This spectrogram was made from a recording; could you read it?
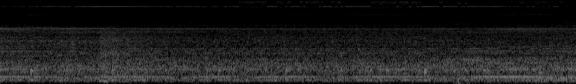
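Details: Orbitalum Orbimat 165 CA orbital welder power source, quick function test with start weld: steady even hiss of flowing cooling water and shielding gas over a soft hum, no dropouts; running properly.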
